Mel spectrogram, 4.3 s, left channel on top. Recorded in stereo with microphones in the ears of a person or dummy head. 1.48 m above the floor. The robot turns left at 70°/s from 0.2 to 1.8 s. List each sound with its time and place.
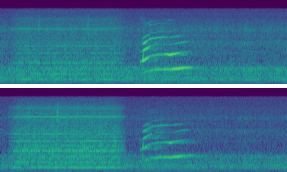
2.1 s a cat meowing: 60° left (ahead or behind), 1.5 m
